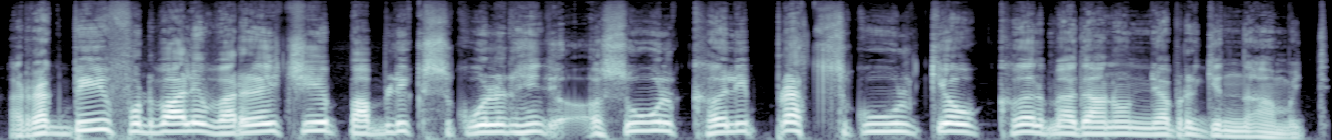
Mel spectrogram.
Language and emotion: Kashmiri, neutral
